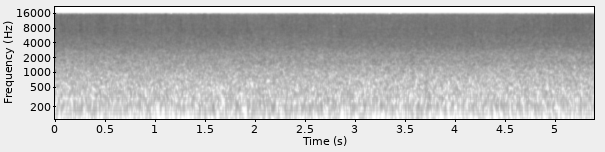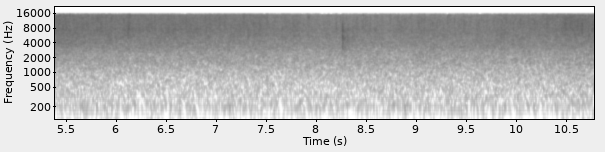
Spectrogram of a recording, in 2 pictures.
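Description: Rain falling steadily on wet pavement and parked cars, an even, unbroken hiss.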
